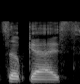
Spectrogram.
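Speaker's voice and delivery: put-on boring, dull delivery. Poking fun at co-host Joe's show intro, boring Joe impression. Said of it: "Joe always gives the most boring introduction ever. / That was a great impression of Joe".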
